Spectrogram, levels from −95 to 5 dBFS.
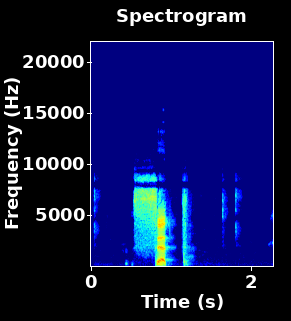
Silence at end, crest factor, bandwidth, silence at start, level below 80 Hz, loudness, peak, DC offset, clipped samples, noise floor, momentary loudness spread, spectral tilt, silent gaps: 1.1 s; 28 dB; 9.6 kHz; 0.55 s; -80 dBFS; -23 LUFS; -2 dBFS; under 0.1%; under 0.1%; -68 dBFS; 26 LU; -1 dB/octave; none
